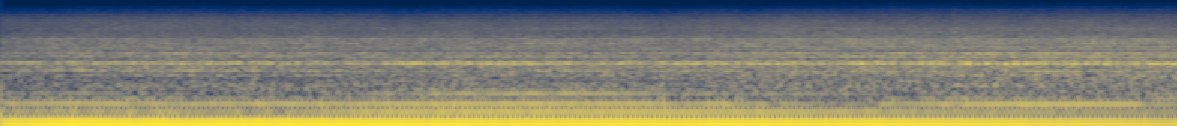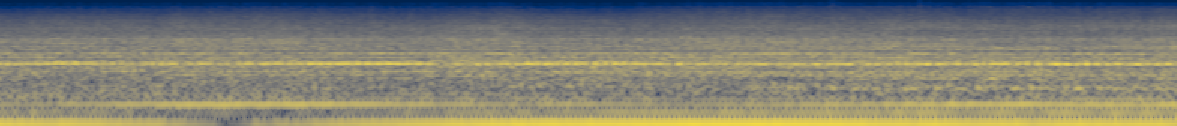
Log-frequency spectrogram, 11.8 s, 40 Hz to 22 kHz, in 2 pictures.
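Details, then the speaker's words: Saab 9-3 Turbo, restarted after Liqui Moly 2037 engine flush and oil refill, formerly tapping with low oil pressure: steady idle with thin constant whine over engine note, likely power steering pump with fluid a little low; no rattle, oil pressure light off. "Uh-oh. I hear a power steering whine, but it's not rattling. Oil pressure light is not on."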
